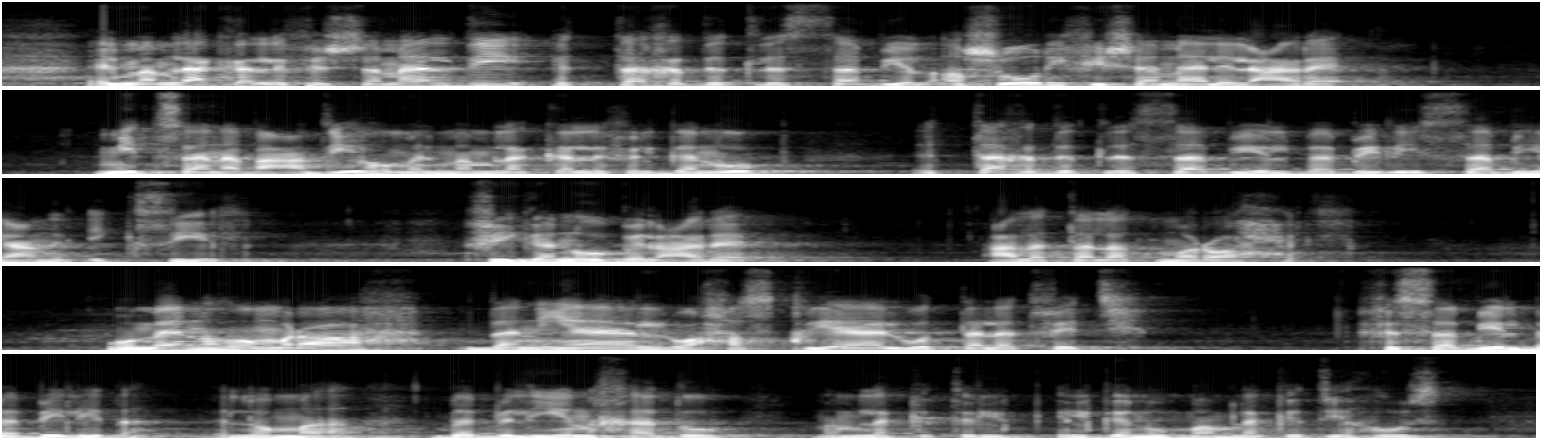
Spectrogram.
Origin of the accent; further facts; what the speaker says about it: Egypt; عشان يضايقونا احنا كمصريين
